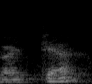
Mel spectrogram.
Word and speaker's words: weiter: En el final de una sílaba o una palabra suena más como una A. Entonces, si tenemos aquí la palabra, ejemplo, weiter, no es weiter, ni weiter, sino weiter.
